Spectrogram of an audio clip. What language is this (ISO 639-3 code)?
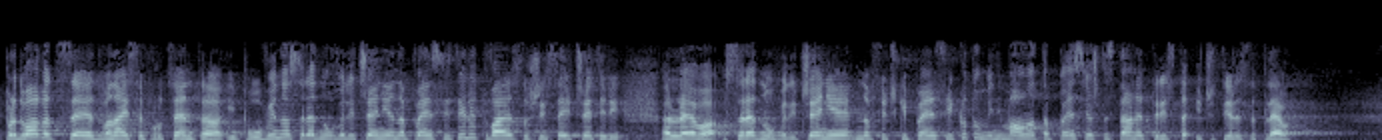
bul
